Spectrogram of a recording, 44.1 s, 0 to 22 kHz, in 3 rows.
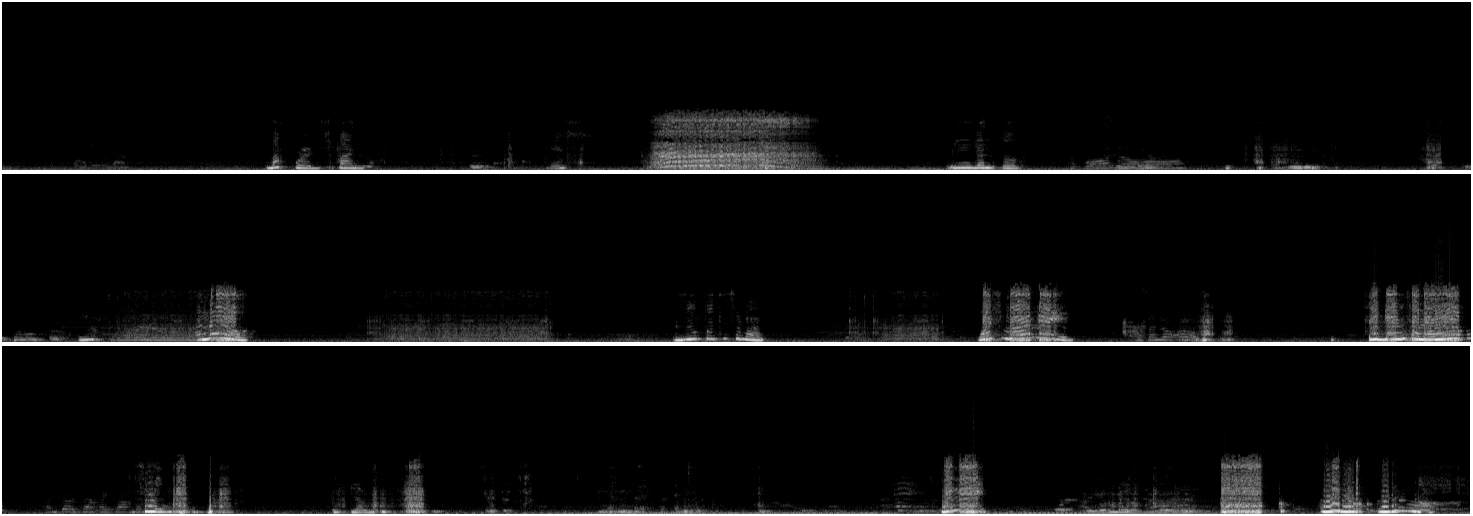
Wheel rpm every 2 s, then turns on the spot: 0, 0, 0, 90, 30, 0, 0, 0, 10, 10, 10, 0, 10, 0, 0, 0, 0, 0, 0, 0, 0, 0.
16-22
